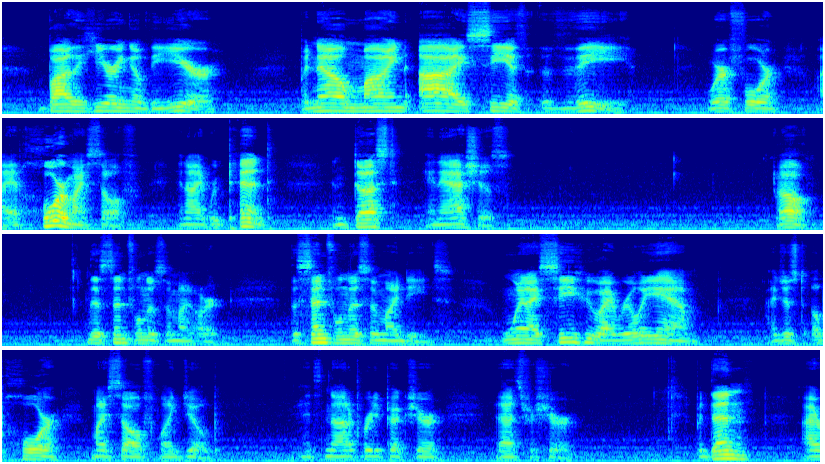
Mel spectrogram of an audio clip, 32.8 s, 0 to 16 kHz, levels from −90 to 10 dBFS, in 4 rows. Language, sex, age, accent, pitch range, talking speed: English, male, 40-59, American, 90-115 Hz, 105 wpm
